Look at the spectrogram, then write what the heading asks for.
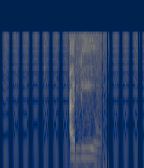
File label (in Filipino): aliw, Diphthongs, tagalog; aliw (amuse); Dipthongs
